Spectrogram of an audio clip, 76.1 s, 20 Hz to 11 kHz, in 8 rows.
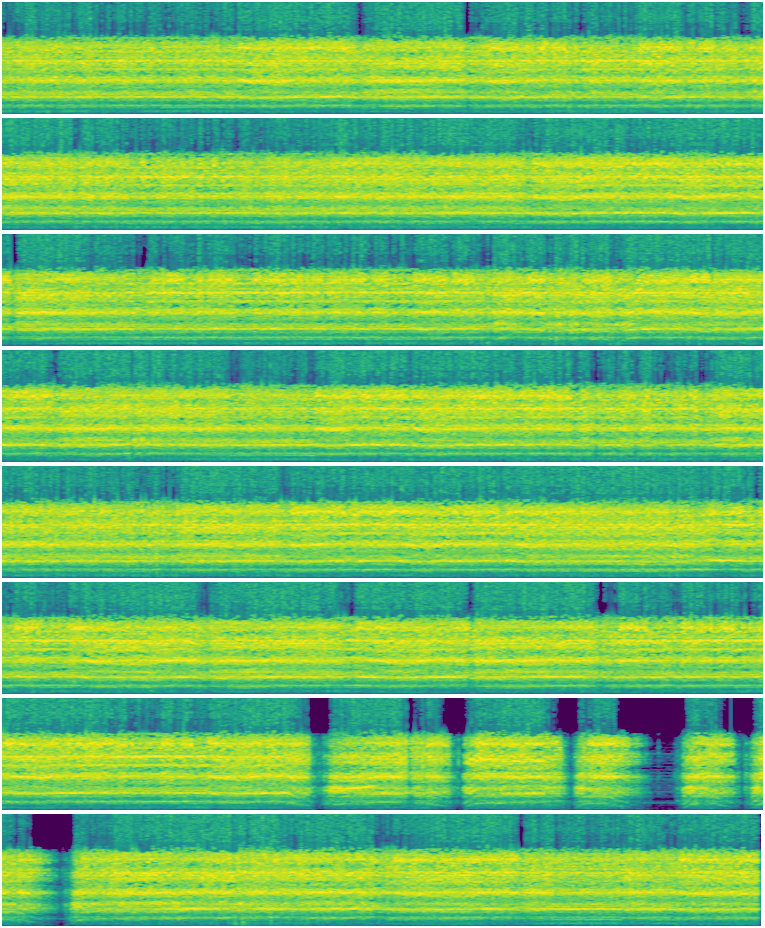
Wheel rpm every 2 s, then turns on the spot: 240, 230, 220, 220, 230, 230, 230, 230, 220, 220, 230, 230, 230, 220, 220, 230, 230, 230, 230, 230, 230, 230, 210, 220, 220, 220, 220, 220, 230, 230, 170, 140, 80, 80, 220, 220, 220, 220.
none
